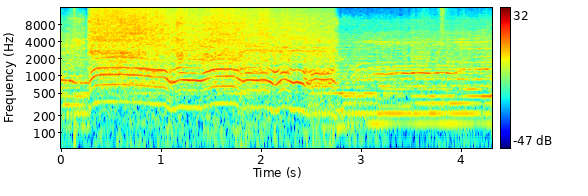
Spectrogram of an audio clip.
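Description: A man singing a loud, strained worship phrase into a microphone over live accompaniment. A little under three seconds in, the loud voice drops away and held keyboard chords come through with quieter singing.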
